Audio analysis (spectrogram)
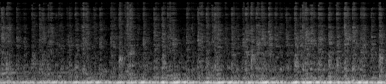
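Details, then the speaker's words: "53" V8 race vehicle (Trash Can) after rebuild, running after fixing a funky sound (collector bolts/washers added, starter clocked as it seemed to stay engaged): smooth deep rumble, even throb, no rattle or knock; healthy. "Much better. Oh yeah, I got special sauce mounted too. No more funky sounds."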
